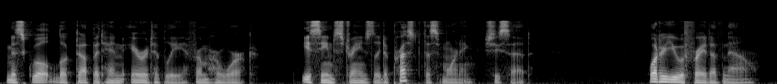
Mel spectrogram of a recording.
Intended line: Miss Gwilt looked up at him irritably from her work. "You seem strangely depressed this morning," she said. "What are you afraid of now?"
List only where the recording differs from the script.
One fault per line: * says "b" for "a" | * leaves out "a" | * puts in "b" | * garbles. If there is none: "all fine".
all fine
